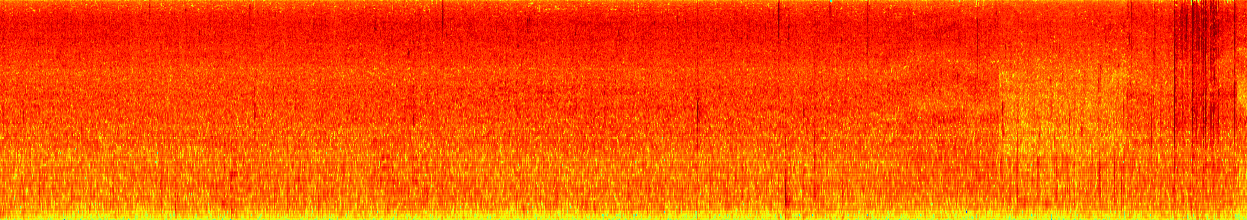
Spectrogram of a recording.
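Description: Hot oil sizzles and crackles steadily in a frying pan.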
